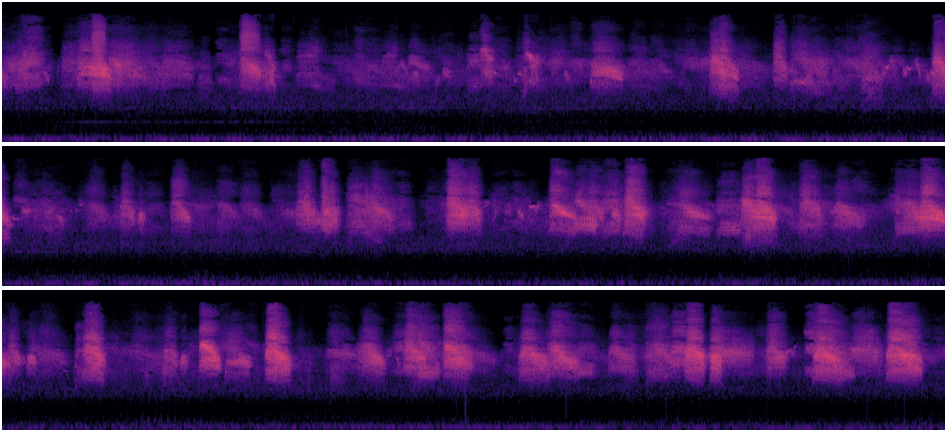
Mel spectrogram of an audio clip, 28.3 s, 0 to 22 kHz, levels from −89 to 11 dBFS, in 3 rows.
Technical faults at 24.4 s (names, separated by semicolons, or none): periodic USB or driver dropouts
